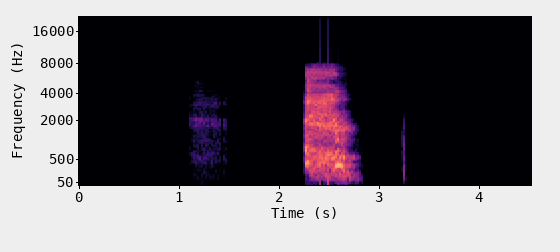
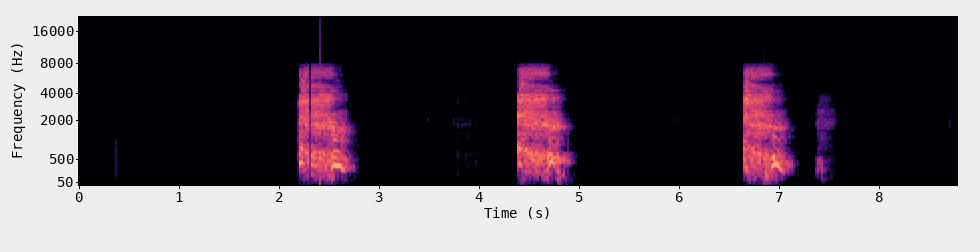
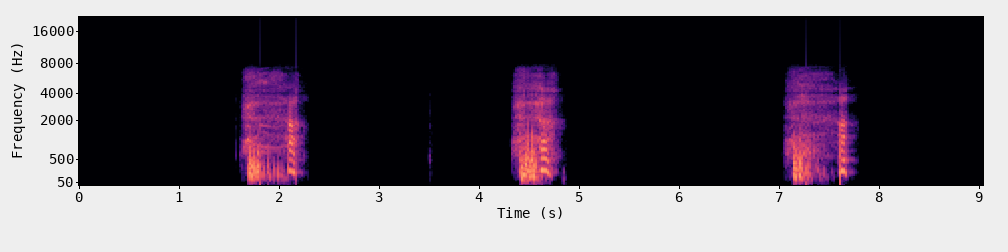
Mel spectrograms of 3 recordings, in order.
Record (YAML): cough_length: 4.5 s
cough_amplitude: 22833
cough_signal_mean_std_ratio: 0.25
three_cough_length: 8.8 s
three_cough_amplitude: 24129
three_cough_signal_mean_std_ratio: 0.32
exhalation_length: 9.0 s
exhalation_amplitude: 27198
exhalation_signal_mean_std_ratio: 0.26
survey_phase: beta (2021-08-13 to 2022-03-07)
age: 45-64
gender: Female
wearing_mask: 'No'
symptom_cough_any: true
symptom_runny_or_blocked_nose: true
symptom_fatigue: true
symptom_headache: true
symptom_change_to_sense_of_smell_or_taste: true
symptom_onset: 3 days
smoker_status: Never smoked
respiratory_condition_asthma: true
respiratory_condition_other: false
recruitment_source: Test and Trace
submission_delay: 2 days
covid_test_result: Positive
covid_test_method: LAMP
